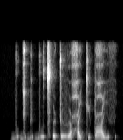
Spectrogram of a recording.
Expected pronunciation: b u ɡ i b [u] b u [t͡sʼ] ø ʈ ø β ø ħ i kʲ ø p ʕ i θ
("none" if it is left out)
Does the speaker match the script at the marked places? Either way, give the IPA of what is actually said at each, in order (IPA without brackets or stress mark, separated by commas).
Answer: y, t͡sʼ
